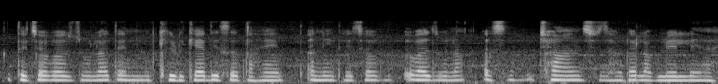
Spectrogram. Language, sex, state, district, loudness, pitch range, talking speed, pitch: Marathi, female, Maharashtra, Aurangabad, -17 LUFS, 190-205 Hz, 125 wpm, 195 Hz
